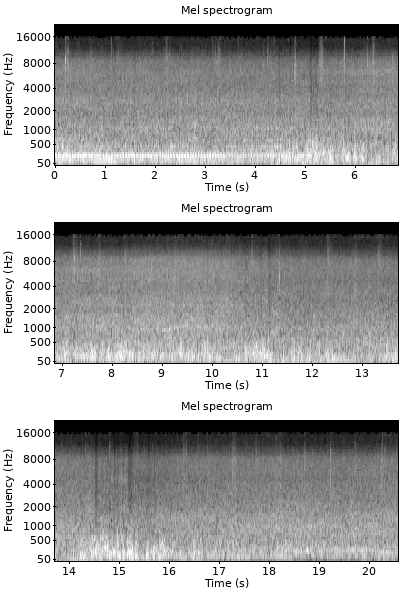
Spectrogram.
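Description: Wind buffeting the camera's microphone in wet, stormy weather, a rough rumbling noise that comes in gusts. A steady low hum runs under it and stops about four seconds in.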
